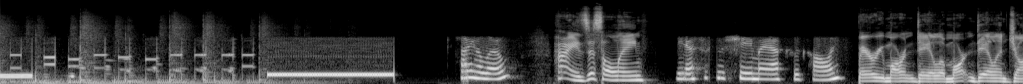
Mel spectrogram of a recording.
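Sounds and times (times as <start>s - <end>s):
loud steady telephone tone: 0.0s - 0.5s, 2.3s - 4.0s
touch-tone telephone dialing beeps: 0.0s - 4.0s
speech: 5.0s - 10.2s.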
